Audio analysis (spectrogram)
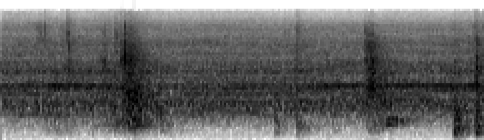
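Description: A heat gun running on high blows a steady, even airflow hiss while softening carbon fiber vinyl wrap ahead of removal, with a few brief handling noises breaking in but no voices.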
